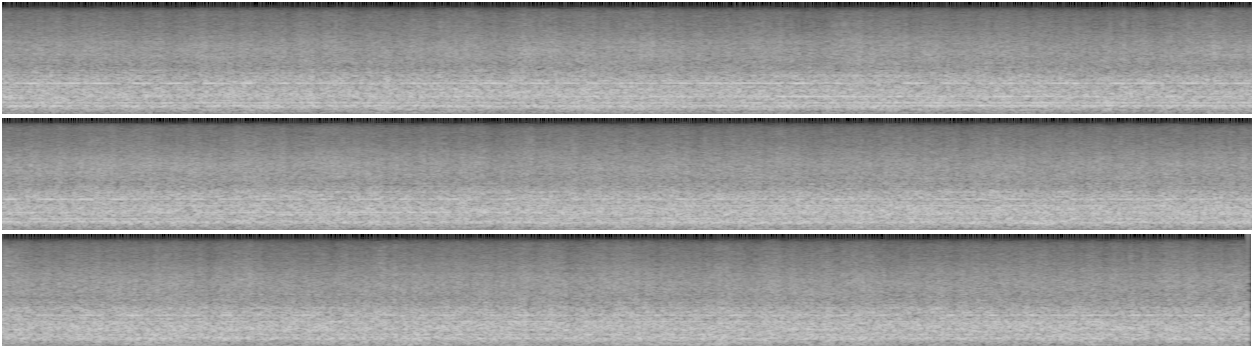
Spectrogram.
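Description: Polysius vertical roller mill running: a loud, steady industrial din with several steady hums laid over it. A few of the lower hums fade about halfway through.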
